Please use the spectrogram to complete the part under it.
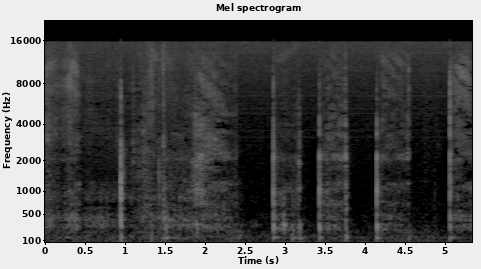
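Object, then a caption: Coated cardboard gift box. Long acrylic nails scratch across the lid and edges of a closed lilac glossy-coated cardboard gift box, making a soft rasping rub. Sharp, short taps on the lid cut through the scratching at intervals.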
